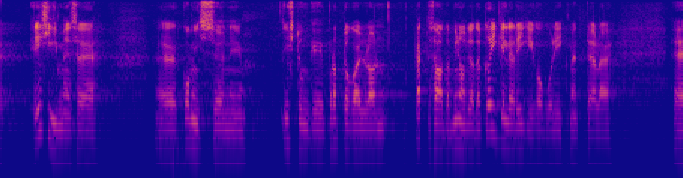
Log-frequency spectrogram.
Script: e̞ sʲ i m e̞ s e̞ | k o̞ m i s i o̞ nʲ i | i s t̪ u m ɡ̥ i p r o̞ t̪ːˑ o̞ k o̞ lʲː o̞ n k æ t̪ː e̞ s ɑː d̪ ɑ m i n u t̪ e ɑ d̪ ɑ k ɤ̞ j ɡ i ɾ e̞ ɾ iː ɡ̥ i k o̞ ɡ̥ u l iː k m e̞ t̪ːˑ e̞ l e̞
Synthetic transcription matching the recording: e̞ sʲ i m e̞ s e̞ | k o̞ m i s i o̞ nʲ i | i s t̪ u ŋ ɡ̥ i p r o̞ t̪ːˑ o̞ k o̞ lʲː o̞ n k æ t̪ː e̞ s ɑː d̪ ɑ m i n u t̪ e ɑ d̪ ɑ k ɤ̞ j ɡ i l e̞ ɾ iː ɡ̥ i k o̞ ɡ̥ u l iː k m e̞ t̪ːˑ e̞ l e̞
